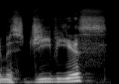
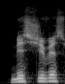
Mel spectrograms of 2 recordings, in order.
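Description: First: Mischievous said as mis-CHEE-vee-us, with an extra syllable; common mistake. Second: Mischievous said as MIS-chi-vus, three syllables; correct way. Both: Shown as a demonstration. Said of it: "A lot of people say mischievous".

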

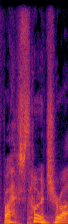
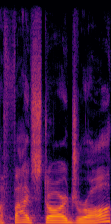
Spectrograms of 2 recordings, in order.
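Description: First: Said in the usual way. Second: "draw" drawn out with a rising, questioning lilt. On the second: Shown as a demonstration. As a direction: say "draw" slowly as a tentative question, pitch climbing. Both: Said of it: "question mark?".

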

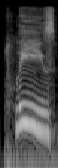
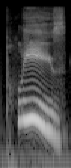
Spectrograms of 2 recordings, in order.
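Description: First: Said in the usual way. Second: Begging. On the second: Acted. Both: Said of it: "begged the man".

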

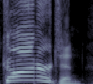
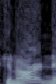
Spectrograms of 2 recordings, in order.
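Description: First: Connerton with the first syllable punched, higher; first-syllable stress. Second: Conarton stressed on the middle syllable; wrong-syllable stress. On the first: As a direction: say Connerton as CON-er-tun. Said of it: "it's pronounced Connerton". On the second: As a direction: say Conarton as kuh-NAR-tun. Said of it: "it's not pronounced Conarton". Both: Shown as a demonstration.

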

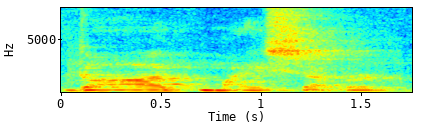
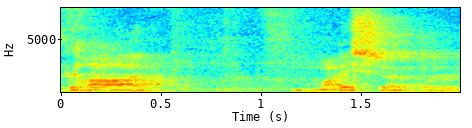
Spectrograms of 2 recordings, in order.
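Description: First: Said in the usual way. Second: God, my shepherd with low falling tune on shepherd; firm settled statement, shepherd falls low. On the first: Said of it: "it's a statement". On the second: Shown as a demonstration. Pastor shows the Message wording, firm falling statement. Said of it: "it's a statement. Not a question".

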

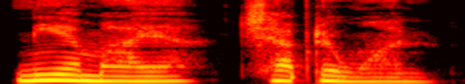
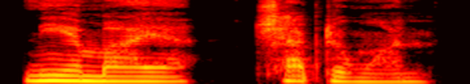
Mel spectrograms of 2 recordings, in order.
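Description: The two takes are said the same way.

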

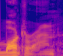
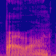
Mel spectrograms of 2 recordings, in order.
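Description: First: BODRAN read letter for letter with a sounded D; spelling pronunciation of BODRAN, D fully heard; said as spelt. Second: BORON with silent D, as 'boh-ron'; the spoken form BORON, D dropped; correct pronunciation. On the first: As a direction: say BODRAN as written, 'bod-ran'. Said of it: "It's spelt Bodran". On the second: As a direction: say BORON softly in two syllables, no D. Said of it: "but it's pronounced Boron". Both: Shown as a demonstration.

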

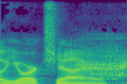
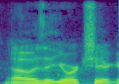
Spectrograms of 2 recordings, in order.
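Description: First: "Yorkshire" slow, ending "-shire" to rhyme with fire; mistaken pronunciation. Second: "Yorkshire" with the ending said "-sheer"; corrected pronunciation. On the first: Host echoes the caller's county, "Yorkshire" as "York-shyer". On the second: Host checks with the caller, "Yorkshire" as "York-sheer". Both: Real, not acted. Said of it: "I'm an idiot".

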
